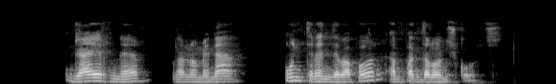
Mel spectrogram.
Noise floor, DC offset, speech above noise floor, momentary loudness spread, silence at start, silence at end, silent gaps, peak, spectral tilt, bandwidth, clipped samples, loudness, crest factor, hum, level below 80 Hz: under -90 dBFS; under 0.1%; over 72 dB; 16 LU; 0.65 s; 0.6 s; 1.59-1.70 s, 2.51-2.85 s; 0 dBFS; -6 dB/octave; 8 kHz; under 0.1%; -19 LUFS; 18 dB; none; -58 dBFS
